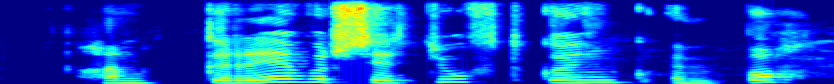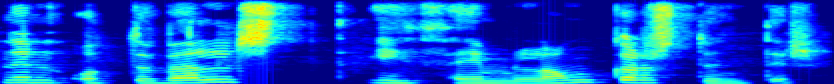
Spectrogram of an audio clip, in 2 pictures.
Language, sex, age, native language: Icelandic, female, 20-29, Icelandic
